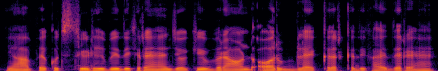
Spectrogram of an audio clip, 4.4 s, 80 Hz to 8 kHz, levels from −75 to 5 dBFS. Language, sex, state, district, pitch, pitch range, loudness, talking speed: Hindi, male, Jharkhand, Ranchi, 120 Hz, 110-125 Hz, -18 LUFS, 260 wpm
